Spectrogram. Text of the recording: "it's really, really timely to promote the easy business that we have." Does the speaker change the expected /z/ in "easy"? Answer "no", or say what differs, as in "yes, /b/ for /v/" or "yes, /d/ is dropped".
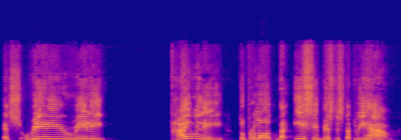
yes, /s/ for /z/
